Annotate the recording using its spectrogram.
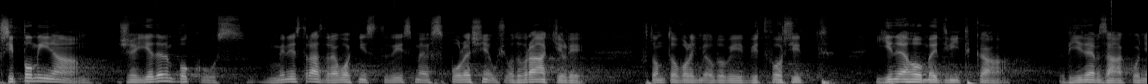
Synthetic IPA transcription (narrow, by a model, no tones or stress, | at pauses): pr̥ɪpo̞miːna̰ːm | ʒɛjɛdɛnpo̞kusmɪnɪst̪ɾazd̪ɾavo̞t̪ɲɪt͡st̪viːsmɛspo̞lɛt͡ʃɲɛʔuʃʔo̞dvɾaːcɪlɪ | ft̪o̞mt̪o̞vo̞lɛbɲiːobdobiːvɪt̪vo̞r̝ɪt̪ | jɪnɛːɦomɛdviːt̪ka̰ | vjɪnɛːmzaːko̞ɲɛ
